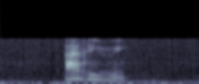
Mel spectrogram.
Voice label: "une arrivée", French

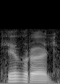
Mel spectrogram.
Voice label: "february", russian

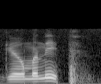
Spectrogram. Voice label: "German", Hebrew

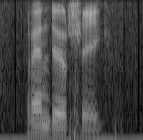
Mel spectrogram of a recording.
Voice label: "police", hungarian

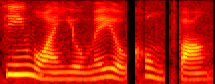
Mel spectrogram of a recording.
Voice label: vacancies, mandarin

